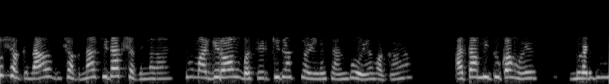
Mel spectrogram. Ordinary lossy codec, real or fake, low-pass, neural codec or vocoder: none; real; 3.6 kHz; none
